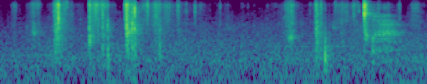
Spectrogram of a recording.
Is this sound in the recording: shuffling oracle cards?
yes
